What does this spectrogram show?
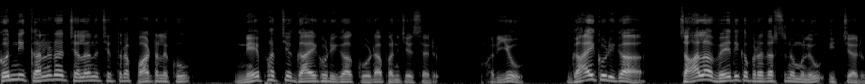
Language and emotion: Telugu, neutral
